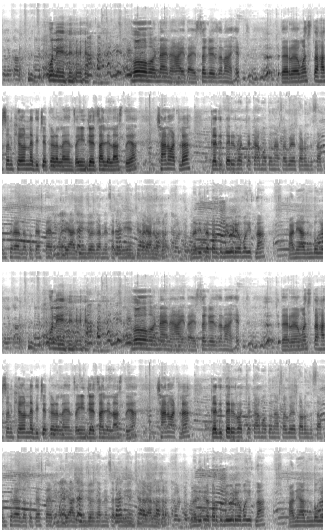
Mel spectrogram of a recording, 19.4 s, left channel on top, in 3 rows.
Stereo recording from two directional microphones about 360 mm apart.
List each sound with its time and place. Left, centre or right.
0.9 s speech: centre
2.0 s chatter: right
2.6 s speech: centre
10.7 s a man's voice: right
11.2 s speech: centre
